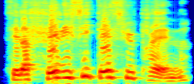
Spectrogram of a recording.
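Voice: mid-range voice, big pitch swings, measured pace, darkish tone, pitched above the performer's own voice. A reader voicing a nobleman torn by love, speaking in a breathless, exclamatory way. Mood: overwhelmed.

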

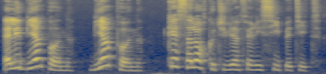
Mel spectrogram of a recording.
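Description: A woman voicing an arrogant, drunk young Prussian officer who taunts loudly and fakes a clumsy accent. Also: mid-range voice, big pitch swings, unhurried. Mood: mocking. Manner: loud taunting, fake German-tinged pronunciation.

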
